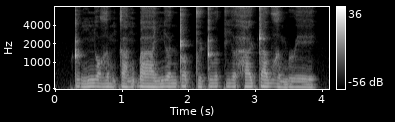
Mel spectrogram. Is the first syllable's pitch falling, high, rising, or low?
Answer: low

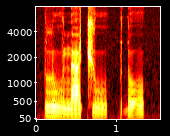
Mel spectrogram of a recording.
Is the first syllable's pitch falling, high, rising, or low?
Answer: falling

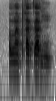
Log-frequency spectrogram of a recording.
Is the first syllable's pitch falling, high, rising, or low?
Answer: low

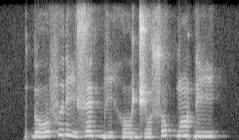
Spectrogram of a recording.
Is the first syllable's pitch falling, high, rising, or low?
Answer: rising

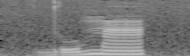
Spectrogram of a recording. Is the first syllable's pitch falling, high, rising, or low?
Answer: rising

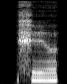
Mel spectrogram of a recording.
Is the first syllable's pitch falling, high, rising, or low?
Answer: low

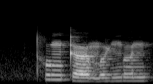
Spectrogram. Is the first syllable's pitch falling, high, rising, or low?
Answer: high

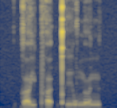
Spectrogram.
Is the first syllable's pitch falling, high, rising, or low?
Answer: rising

